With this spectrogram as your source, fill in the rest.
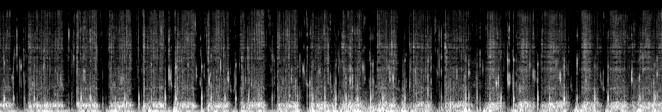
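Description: Long decorated acrylic nails rapidly scratch across the top of the round metal mesh grille on a large pink microphone. The result is a dense, continuous run of close, low, rumbling scratching bursts with only brief dips between strokes and little high-end content.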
